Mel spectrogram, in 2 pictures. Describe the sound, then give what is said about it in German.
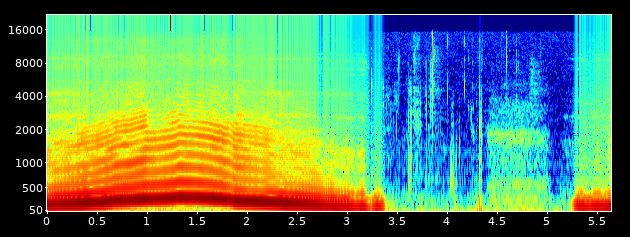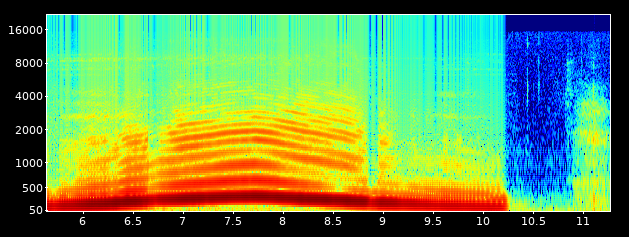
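A voice hums two slow siren-like glissandi through a straw as a vocal exercise, each rising and then falling back down over about three to five seconds, with a short quiet pause between them, steady. “Oder du bleibst bei den Glissandi, sagt man, bei den Sirenen.”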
